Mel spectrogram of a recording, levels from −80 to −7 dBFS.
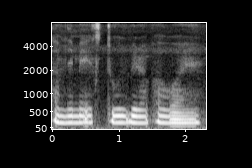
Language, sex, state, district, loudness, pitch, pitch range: Hindi, female, Arunachal Pradesh, Papum Pare, -13 LUFS, 185 Hz, 180-195 Hz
